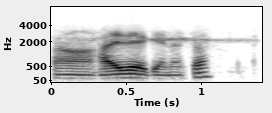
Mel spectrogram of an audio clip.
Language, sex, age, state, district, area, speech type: Telugu, male, 18-30, Telangana, Nirmal, rural, conversation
